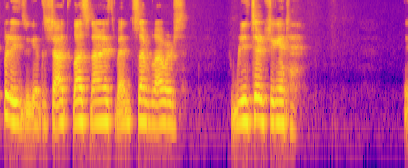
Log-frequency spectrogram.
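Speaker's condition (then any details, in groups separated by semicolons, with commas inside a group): Multiple sclerosis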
